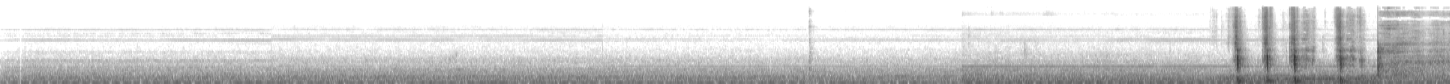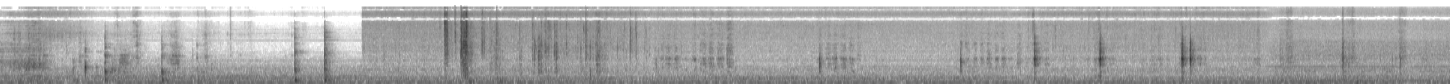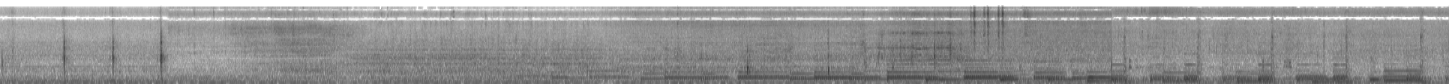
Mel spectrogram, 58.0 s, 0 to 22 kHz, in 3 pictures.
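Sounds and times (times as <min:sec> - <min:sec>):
faint steady hiss: 0:24.1 - 0:57.9
utensils clicking on cookware: 0:48.6 - 0:52.8.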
